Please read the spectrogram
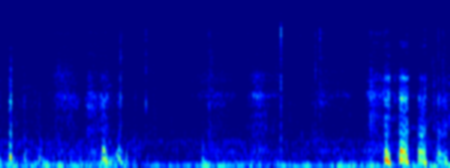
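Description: Trekking pole tips and boots clicking and scuffing on granite steps as a hiker climbs, then laughter near the end.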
